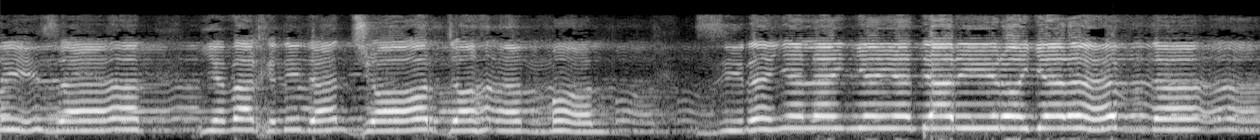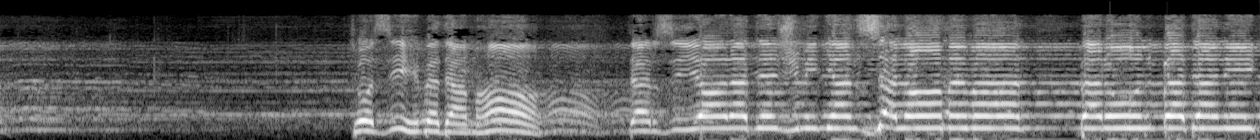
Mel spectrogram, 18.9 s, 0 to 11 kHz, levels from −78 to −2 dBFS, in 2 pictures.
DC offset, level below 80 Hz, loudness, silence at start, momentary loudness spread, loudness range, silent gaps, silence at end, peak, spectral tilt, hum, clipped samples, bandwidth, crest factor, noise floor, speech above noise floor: under 0.1%; -52 dBFS; -10 LUFS; 0 s; 15 LU; 8 LU; none; 0 s; 0 dBFS; -3 dB/octave; none; under 0.1%; 8 kHz; 12 dB; -35 dBFS; 25 dB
